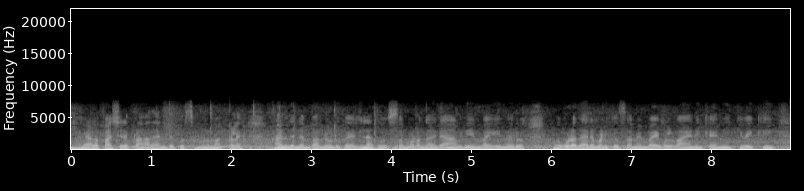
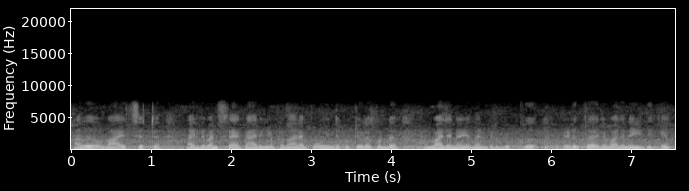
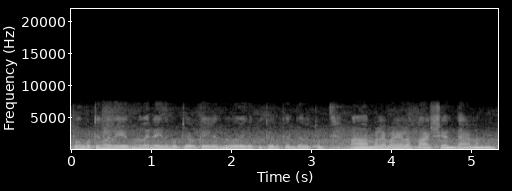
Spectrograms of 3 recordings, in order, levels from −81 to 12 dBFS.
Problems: constant background noise, low volume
